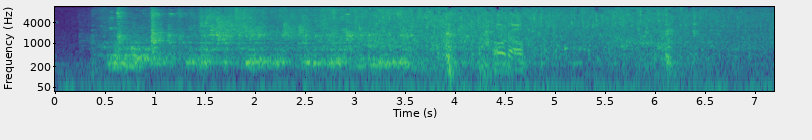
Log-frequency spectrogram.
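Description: A toilet flushes and overflows, a loud, steady rush of swirling water lasting several seconds with gurgles and splashes, continuing without letting up to the end.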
